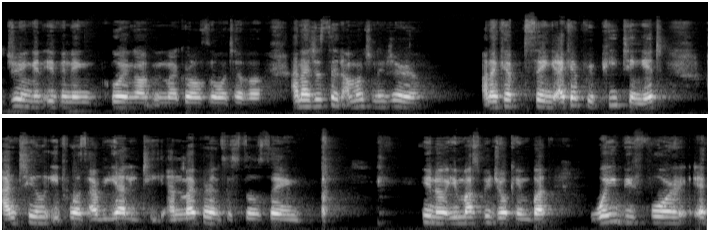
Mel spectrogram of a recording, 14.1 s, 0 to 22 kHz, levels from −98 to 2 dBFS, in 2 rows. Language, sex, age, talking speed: English, female, 20-39, 200 wpm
